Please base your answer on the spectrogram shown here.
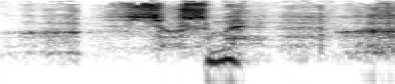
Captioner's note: whispering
